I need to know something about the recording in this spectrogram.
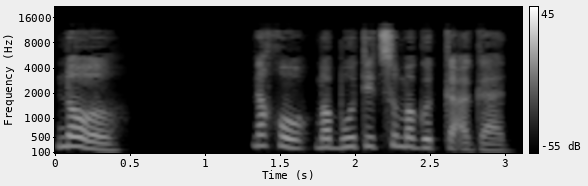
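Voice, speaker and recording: A woman's voice: on the high side, expressive, moderate pace, a little mellow, no room sound, clean studio sound. A woman voicing a worried aunt in an audio drama, speaking anxiously with a trembling voice.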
